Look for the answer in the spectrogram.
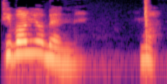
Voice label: Talks Italian Italian Ringtone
